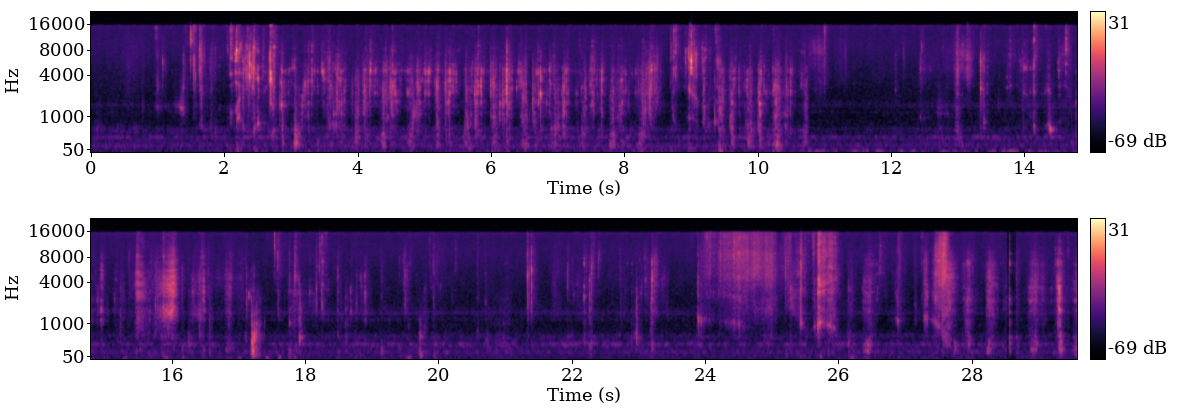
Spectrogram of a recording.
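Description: A person biting and chewing crunchy candy, with many crisp crunches. The crunching is dense for the first ten seconds or so, then comes in sparser bites.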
